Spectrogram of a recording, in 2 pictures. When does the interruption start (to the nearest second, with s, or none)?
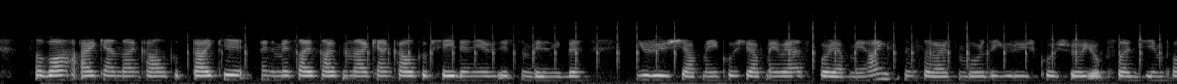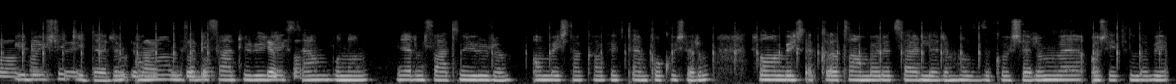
12 s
